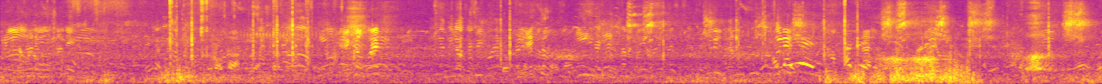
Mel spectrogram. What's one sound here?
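Young women shout and call to each other across an open field.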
